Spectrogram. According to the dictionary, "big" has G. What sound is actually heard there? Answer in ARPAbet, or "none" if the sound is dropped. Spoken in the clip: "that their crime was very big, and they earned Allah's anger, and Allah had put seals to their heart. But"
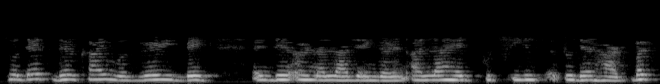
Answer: G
